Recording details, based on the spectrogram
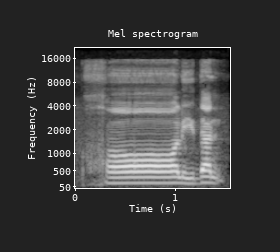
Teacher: الف پر پڑھیں گے کیونکہ خا حروف مستعلیہ میں سے ہے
